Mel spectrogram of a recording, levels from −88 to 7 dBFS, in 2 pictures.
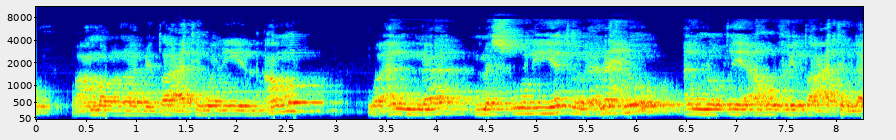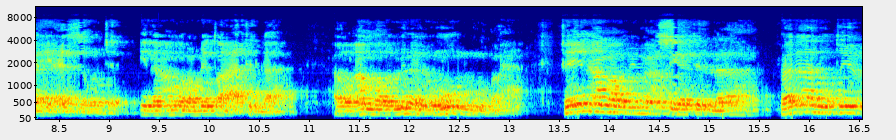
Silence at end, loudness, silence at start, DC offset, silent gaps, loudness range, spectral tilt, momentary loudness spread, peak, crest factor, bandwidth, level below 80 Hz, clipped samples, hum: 0 s; -12 LUFS; 0 s; under 0.1%; none; 2 LU; -6.5 dB/octave; 9 LU; 0 dBFS; 12 dB; 7.8 kHz; -60 dBFS; under 0.1%; none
